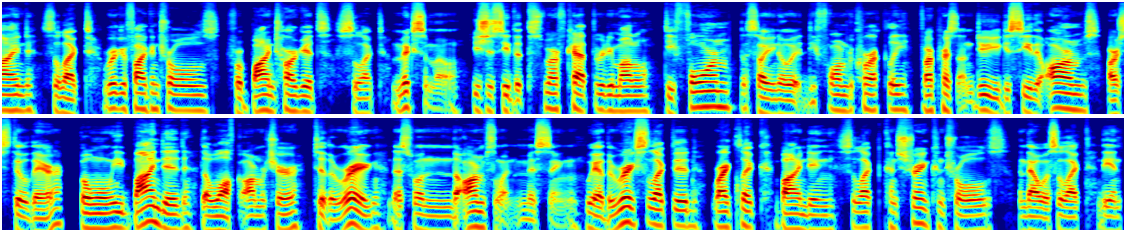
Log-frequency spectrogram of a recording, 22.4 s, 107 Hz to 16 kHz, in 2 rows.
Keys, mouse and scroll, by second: 2.0-4.5 drag, 8.4 middle click, 9.2 super+z, 10.5 super+z, 12.7 right click, 13.4 shift+middle click, 14.4 click, 15.6 click, 16.9 click, 18.5-20.9 right drag.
